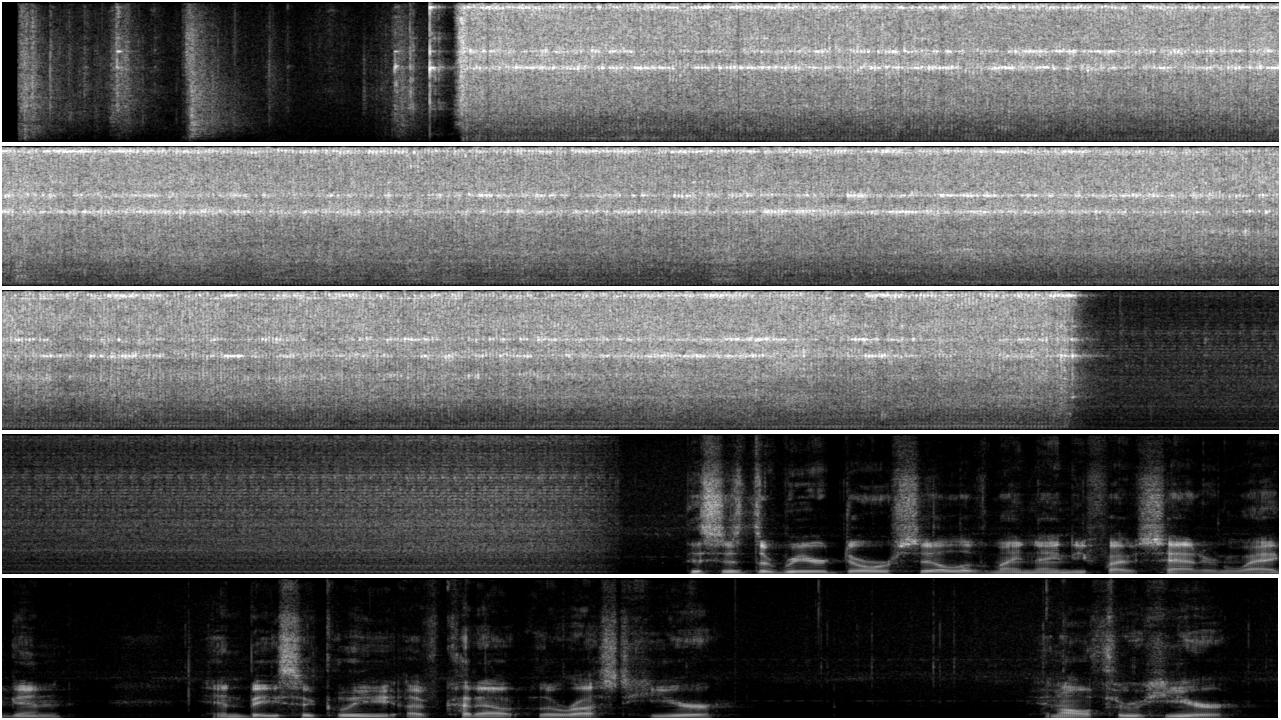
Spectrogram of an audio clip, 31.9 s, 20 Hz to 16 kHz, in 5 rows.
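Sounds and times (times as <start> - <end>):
power tool cutting sheet metal: 2.2 - 22.2.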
